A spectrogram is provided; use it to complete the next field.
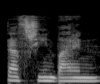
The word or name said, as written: das Schienbein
